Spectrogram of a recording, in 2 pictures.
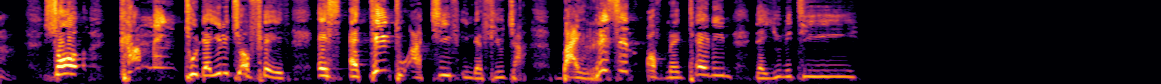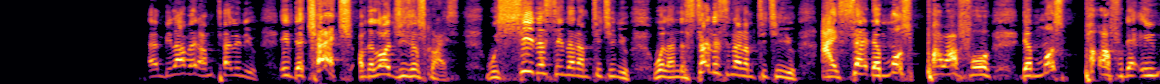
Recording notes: Preached at the Ekklesia Chapel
